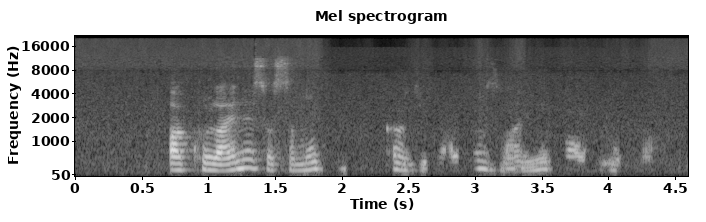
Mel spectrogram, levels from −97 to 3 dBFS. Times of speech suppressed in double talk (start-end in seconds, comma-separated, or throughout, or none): 1.87-4.38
